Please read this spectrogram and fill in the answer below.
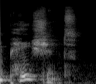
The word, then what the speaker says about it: patient: Nota que vamos a enfatizar la primera sílaba, patient. También tenemos ese, la T, I, sh, sh, sh. Patient.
